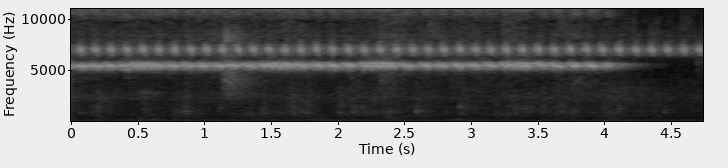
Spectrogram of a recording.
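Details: High, rapidly pulsed cricket trill heard in rain, continuous until it drops away near the end, with light rain patter and occasional drips beneath.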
